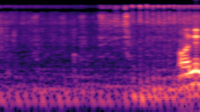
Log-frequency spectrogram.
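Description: A vehicle engine running, a steady low rumble, with a man's voice starting near the end.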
